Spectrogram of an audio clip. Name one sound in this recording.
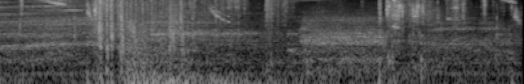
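Game gunfire and effects crackle and boom.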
